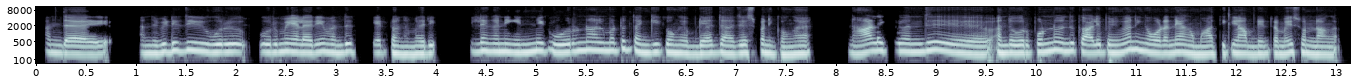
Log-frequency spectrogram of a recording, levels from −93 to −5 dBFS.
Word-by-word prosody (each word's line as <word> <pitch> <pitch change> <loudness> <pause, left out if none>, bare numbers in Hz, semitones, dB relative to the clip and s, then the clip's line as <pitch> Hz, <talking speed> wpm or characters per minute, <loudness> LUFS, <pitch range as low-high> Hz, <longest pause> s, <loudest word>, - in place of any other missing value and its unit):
அந்த-அந்த 175 0 -2
விடுதி 225 +3 0 0.3
உரி 200 +1 +2 0.3
உரிமையாளரையும் 200 0 +1
வந்து 190 +3 +1 0.2
கேட்டோம் 185 -1 -2
அந்த 165 - -1
மாரி, 170 +1 0 0.4
"இல்லைங்க, 215 0 0
நீங்க 200 -1 +1
இன்னைக்கு 220 +2 +1
ஒரு 205 +3 +1
நாள் 235 -2 +1
மட்டும் 240 +2 -2
தங்கிக்கோங்க, 195 -1 0
எப்படியாவது 175 +3 0
அட்ஜஸ்ட் 185 +2 -2
பண்ணிக்கோங்க. 170 -2 0 0.6
நாளைக்கு 215 +4 +1
வந்து, 210 +4 +1 0.7
அந்த 185 0 +2
ஒரு 180 - -1
பொண்ண 210 +2 +2
வந்து 220 0 0
காலி 190 +1 +2
பண்ணிறுவா, 195 +6 +1
நீங்க 215 -4 +1
உடனே 180 +2 +1
அங்க 175 -2 0
மாத்திக்கலாம்" 175 +1 -1
அப்படின்ற 170 +1 -2
மாரி 195 +1 0
சொன்னாங்க. 165 -3 0
190 Hz, 150 wpm, -22 LUFS, 175-210 Hz, 0.7 s, உரி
